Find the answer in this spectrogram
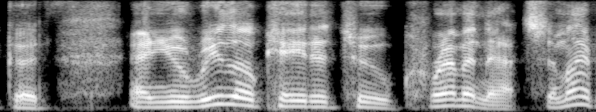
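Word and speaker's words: Kremenets: yeah yeah okay good and you relocated to creminets am I pronouncing that right yes it's just fine they'll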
